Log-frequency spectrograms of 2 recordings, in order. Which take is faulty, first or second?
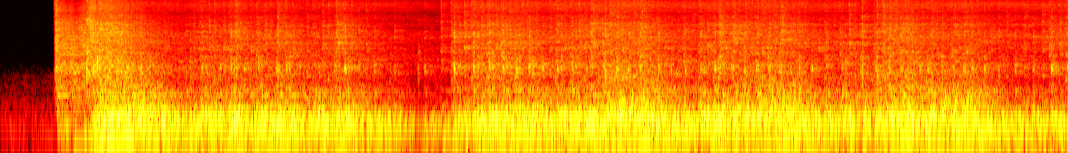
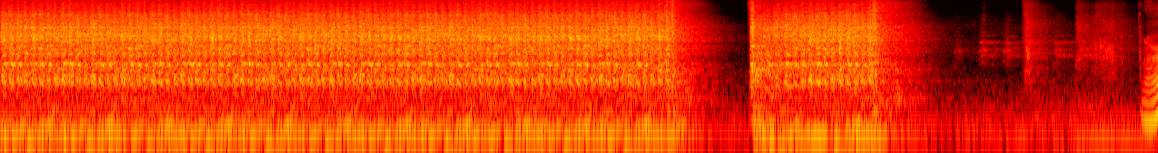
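first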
